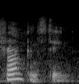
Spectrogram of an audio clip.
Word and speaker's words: Frankenstein: Frankenstein. – You're putting me on. – No, it's pronounced Frankenstein.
